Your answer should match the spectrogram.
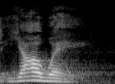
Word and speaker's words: Yahweh: or that would have been pronounced by the Hebrews as Yahweh.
